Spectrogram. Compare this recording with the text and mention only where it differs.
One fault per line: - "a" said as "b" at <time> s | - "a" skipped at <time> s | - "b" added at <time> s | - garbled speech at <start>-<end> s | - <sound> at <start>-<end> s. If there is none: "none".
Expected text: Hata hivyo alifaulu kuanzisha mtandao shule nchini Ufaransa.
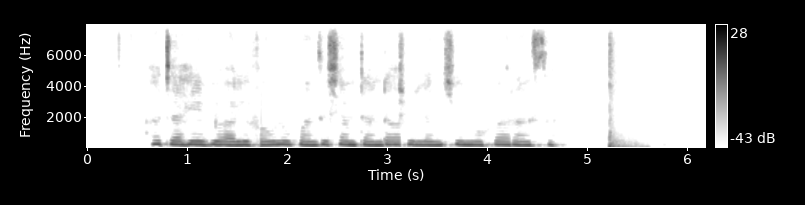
- thud at 5.2-5.6 s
